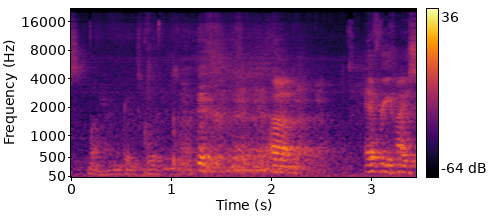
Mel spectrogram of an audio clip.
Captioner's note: group laughing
